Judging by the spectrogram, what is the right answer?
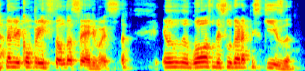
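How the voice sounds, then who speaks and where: A man's voice: sits high, animated, moderate pace. A man, telling his story reflectively and animatedly in a conversational interview. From Brazil. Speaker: guest, playwright and poet.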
